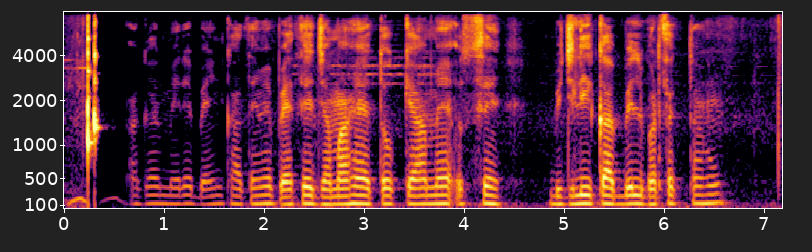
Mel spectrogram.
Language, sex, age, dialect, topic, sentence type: Hindi, male, 18-24, Marwari Dhudhari, banking, question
